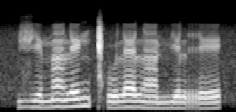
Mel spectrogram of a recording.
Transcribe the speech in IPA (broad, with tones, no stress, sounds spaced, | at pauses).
vʲ e˨˩ m æ̃˧ l e˧˥˧ ŋ ǁʰ u˩˧ l ɛ˧ l æ̃˨˩ mʲ e˨˩ l r e˩˧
